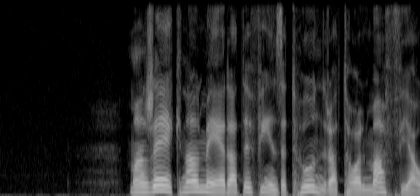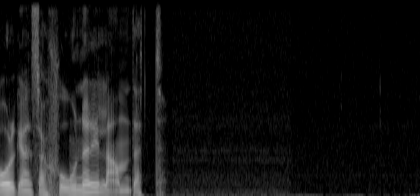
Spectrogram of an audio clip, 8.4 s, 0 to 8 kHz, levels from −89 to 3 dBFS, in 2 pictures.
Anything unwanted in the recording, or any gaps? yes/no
no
